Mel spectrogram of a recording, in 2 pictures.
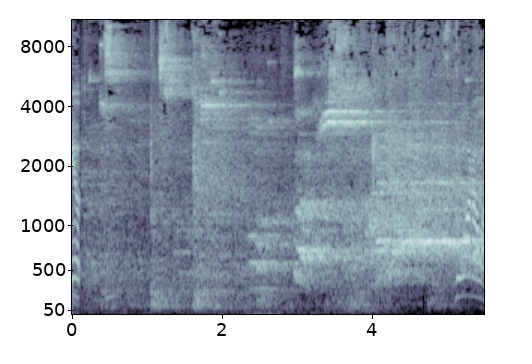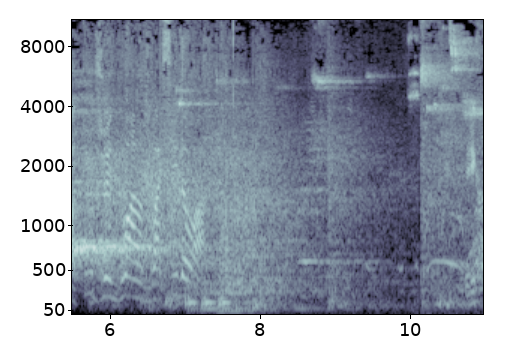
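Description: Live court sound of an indoor basketball game: a basketball bouncing on the hardwood floor, with players' voices in the hall and short squeaks now and then. The sound is busiest in the middle and dies down toward the end.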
